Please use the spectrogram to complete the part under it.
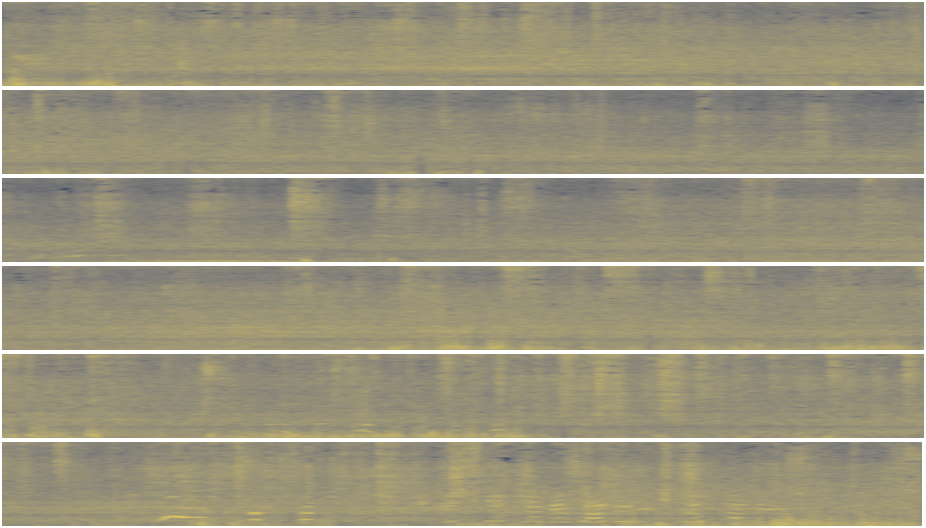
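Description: Waves crash and roar on the shore.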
